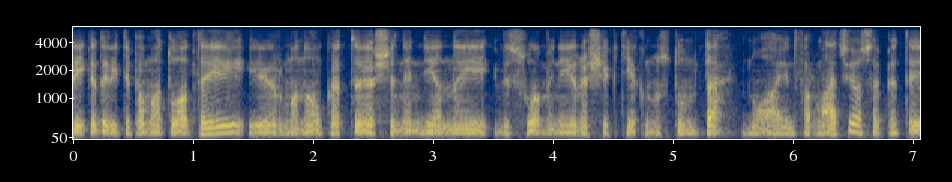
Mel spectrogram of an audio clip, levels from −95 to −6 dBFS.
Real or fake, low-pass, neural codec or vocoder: fake; 5.4 kHz; vocoder, 22.05 kHz, 80 mel bands, HiFi-GAN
